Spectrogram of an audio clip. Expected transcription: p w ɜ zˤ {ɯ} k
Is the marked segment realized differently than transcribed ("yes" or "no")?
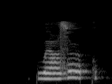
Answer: yes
